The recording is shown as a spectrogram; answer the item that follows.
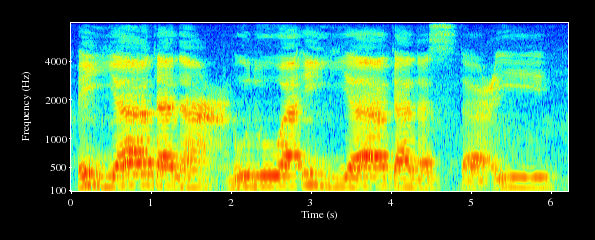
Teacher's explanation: Yang benar adalah huruf ain. Sebagiannya mengalir, sebagiannya tertahan.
